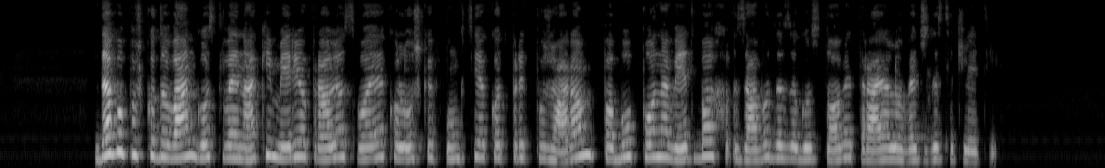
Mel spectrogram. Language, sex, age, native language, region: Slovenian, female, 30-49, Slovenian, Central Slovenia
